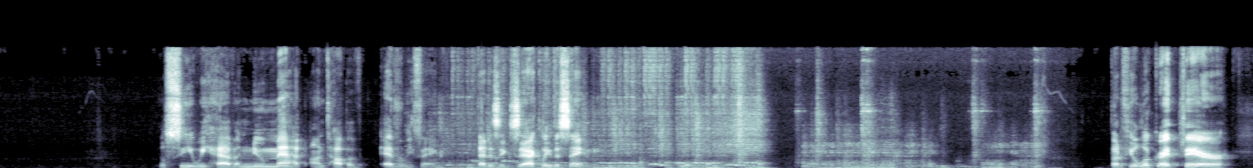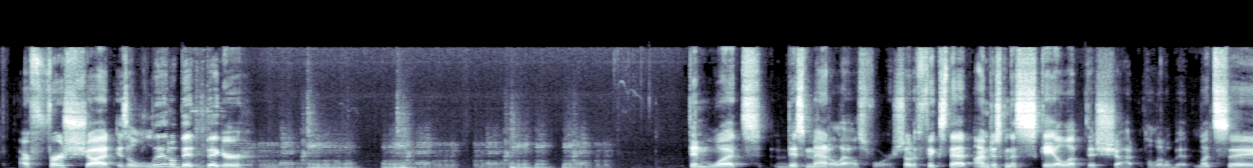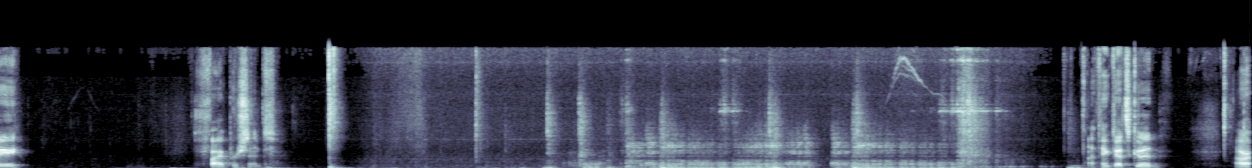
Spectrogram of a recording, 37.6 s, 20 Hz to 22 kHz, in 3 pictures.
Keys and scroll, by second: 27.8 typing, 28.7 Return.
